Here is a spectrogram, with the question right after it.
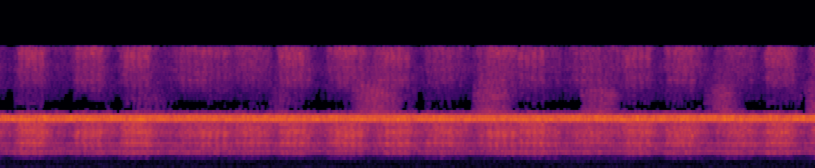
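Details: Chorus of cicadas recorded in Dallas, Georgia, a continuous piercing whine underneath pulsing waves of rasping buzz that rise and fall roughly once a second.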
